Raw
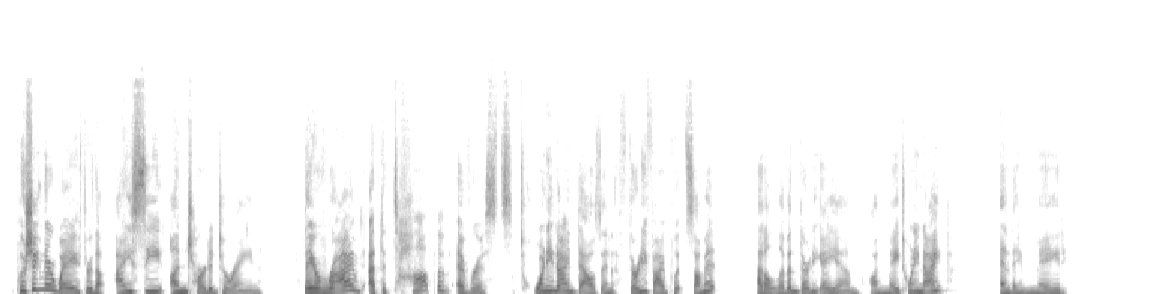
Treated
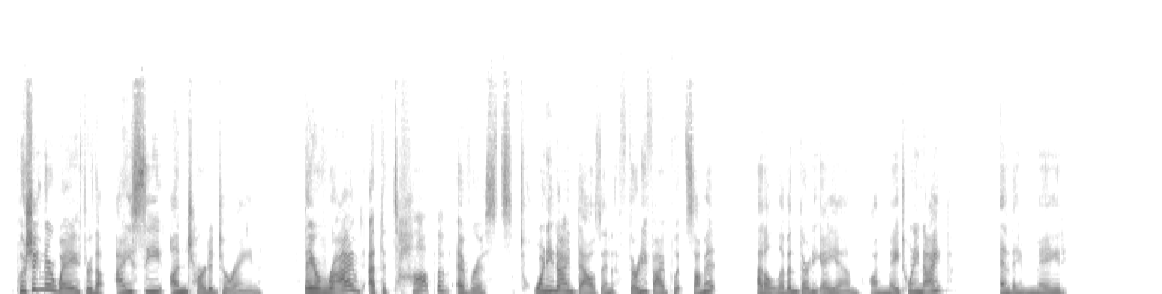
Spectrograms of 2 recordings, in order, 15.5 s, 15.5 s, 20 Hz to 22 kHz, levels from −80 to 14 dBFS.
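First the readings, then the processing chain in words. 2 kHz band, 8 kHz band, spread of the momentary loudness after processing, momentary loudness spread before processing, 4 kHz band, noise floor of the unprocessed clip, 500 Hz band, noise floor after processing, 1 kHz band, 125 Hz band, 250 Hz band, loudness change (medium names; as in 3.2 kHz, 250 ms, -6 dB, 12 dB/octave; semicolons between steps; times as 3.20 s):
-2.0 dB, 0.0 dB, 12 LU, 12 LU, -1.5 dB, under -85 dBFS, -2.0 dB, under -85 dBFS, -2.0 dB, no reading, -2.0 dB, -2.0 dB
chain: treble shelf 11 kHz +6.5 dB; trim -2 dB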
